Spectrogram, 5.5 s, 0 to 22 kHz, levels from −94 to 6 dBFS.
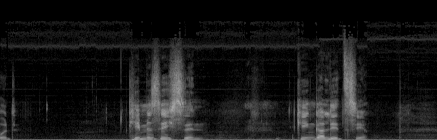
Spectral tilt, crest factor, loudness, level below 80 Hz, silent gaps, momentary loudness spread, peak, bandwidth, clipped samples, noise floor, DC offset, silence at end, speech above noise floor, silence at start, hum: -1.5 dB/octave; 22 dB; -34 LUFS; -54 dBFS; none; 22 LU; -18 dBFS; 19 kHz; under 0.1%; -62 dBFS; 0.2%; 0.35 s; 26 dB; 0 s; none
